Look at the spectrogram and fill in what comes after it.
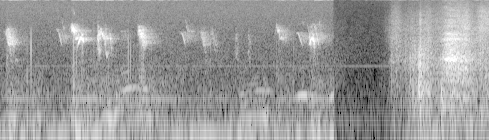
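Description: Small birds chirping in short, repeated high calls, which stop suddenly about three seconds in. Near the end a quilt rustles as it is spread and smoothed over a bed.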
